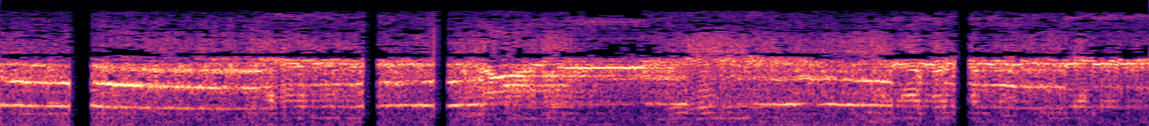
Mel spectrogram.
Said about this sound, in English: Sound fire warning. Stand by for firing.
